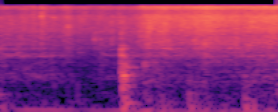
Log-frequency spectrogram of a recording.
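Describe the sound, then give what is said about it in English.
Steady, crackling sizzle of asparagus frying in olive oil in a non-stick frying pan, continuous, with a faint scrape or stir partway through as it is turned with a wooden spatula, and no talking. “And you can hear it sizzling away here.”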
